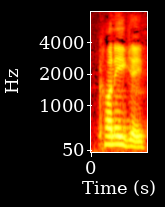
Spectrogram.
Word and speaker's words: Carnegie: I think that's how you pronounce his name. Carnegie, thank you.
